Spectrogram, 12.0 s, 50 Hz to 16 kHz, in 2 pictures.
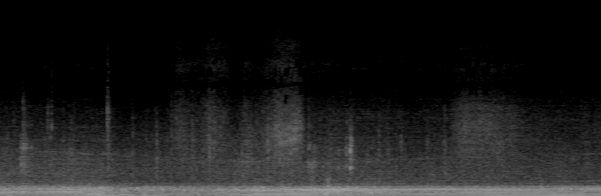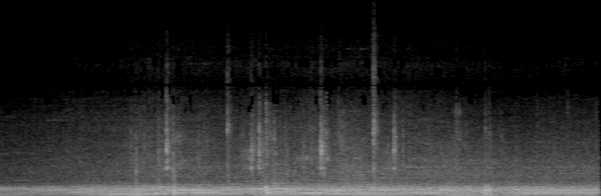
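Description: Mini Cooper S R53's supercharged 1.6-litre four-cylinder engine, heard from inside the stripped-out cabin while driving. Its note steps through several pitches, then grows louder and rises as the car speeds up from about seven seconds in, with scattered sharp clicks.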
